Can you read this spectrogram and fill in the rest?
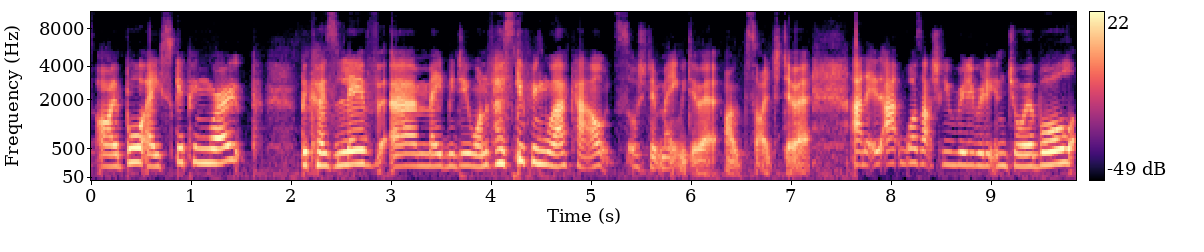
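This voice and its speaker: Chatty twenty-something woman vlogging at home, rambly, lots of "like", mid pitch. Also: a bit bright. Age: 20s. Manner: chatty, rambling, lots of "like" and "do you know what I mean". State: out of breath after exercise. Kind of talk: casual vlog chat. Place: at home and outdoors in a garden.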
